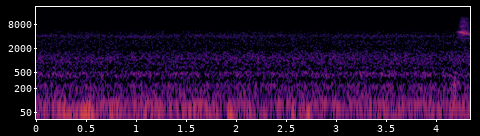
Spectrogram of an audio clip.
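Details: A probably feral swarm of small honey bees, being caught and pouring into a hole to build, makes a steady, low droning hum, thick and continuous with no breaks.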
